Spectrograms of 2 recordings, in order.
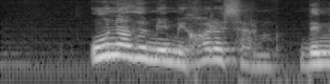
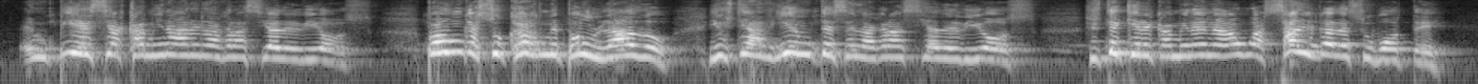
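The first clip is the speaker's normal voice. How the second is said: higher, louder, shouted exhortation; impassioned preaching; 5 semitones higher, 7 dB louder than usual. Acted. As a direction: exhort the church to stop trusting their own strength. Preaching at full force.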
